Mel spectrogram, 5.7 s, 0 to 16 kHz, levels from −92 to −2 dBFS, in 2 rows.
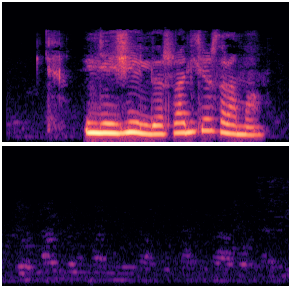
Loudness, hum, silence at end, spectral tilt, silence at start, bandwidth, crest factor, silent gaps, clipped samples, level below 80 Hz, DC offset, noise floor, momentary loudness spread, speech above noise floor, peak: -14 LUFS; none; 3.15 s; -6.5 dB/octave; 0.85 s; 7 kHz; 16 dB; none; under 0.1%; -62 dBFS; under 0.1%; -69 dBFS; 13 LU; 56 dB; -2 dBFS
